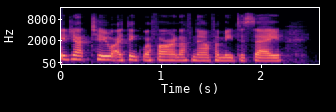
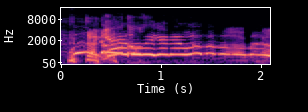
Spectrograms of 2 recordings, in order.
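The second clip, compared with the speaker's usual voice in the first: high squeaky laughing panic; mock flustered alien; 5 dB louder than usual. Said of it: "It's like".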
